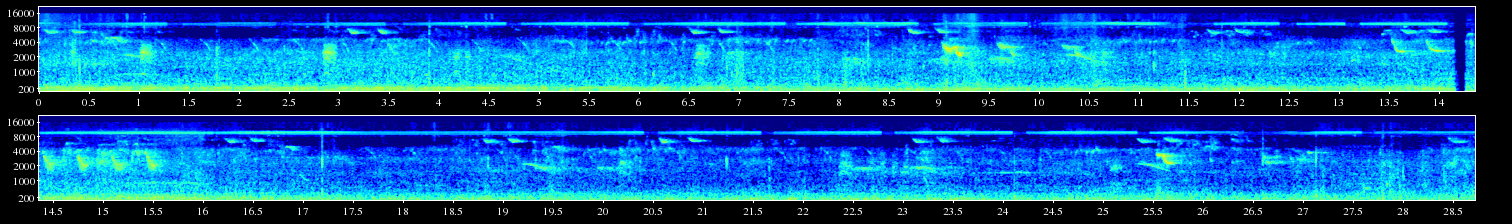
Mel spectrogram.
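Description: Quiet outdoor ambience with scattered short bird chirps throughout, over a faint steady high-pitched tone.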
